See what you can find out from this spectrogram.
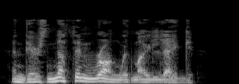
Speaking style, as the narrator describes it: hissed Hester Shaw

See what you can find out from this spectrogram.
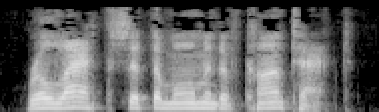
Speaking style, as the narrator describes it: Once more, Stickles-sensei called out

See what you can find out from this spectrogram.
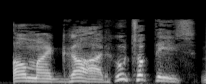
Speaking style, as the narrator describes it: Mitch yelled at him

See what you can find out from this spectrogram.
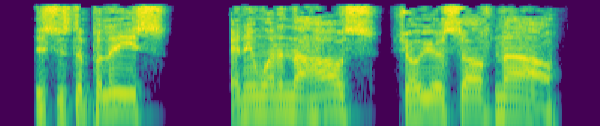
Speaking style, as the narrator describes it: Torres called out

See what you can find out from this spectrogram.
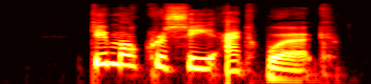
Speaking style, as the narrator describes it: said Lutse happily

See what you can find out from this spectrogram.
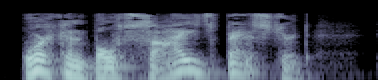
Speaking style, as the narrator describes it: hissed Noonan right into his eyes

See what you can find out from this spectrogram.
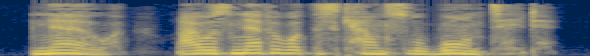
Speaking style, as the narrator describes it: Esmia said sharply

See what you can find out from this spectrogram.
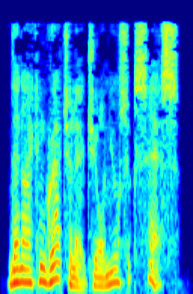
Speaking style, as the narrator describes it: said the nobleman, coldly

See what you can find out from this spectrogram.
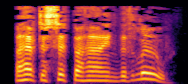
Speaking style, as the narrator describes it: she said cheerfully

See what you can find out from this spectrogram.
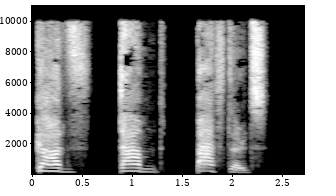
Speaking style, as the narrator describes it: Sinner choked in fury and anguish

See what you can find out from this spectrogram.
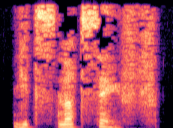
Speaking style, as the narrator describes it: Angelo said quietly

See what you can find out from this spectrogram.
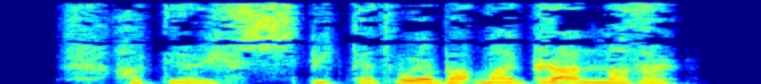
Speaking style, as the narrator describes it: She hissed

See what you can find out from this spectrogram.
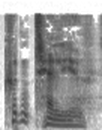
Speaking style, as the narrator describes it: said Harry wearily

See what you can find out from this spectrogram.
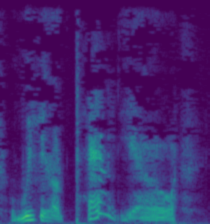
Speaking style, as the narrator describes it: he croaked

